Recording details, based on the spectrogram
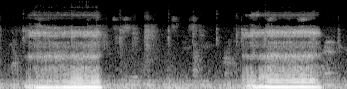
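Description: Two long, loud, rumbling snores with a deep buzzing tone on each in-breath, separated by quiet out-breaths; ordinary snoring.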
